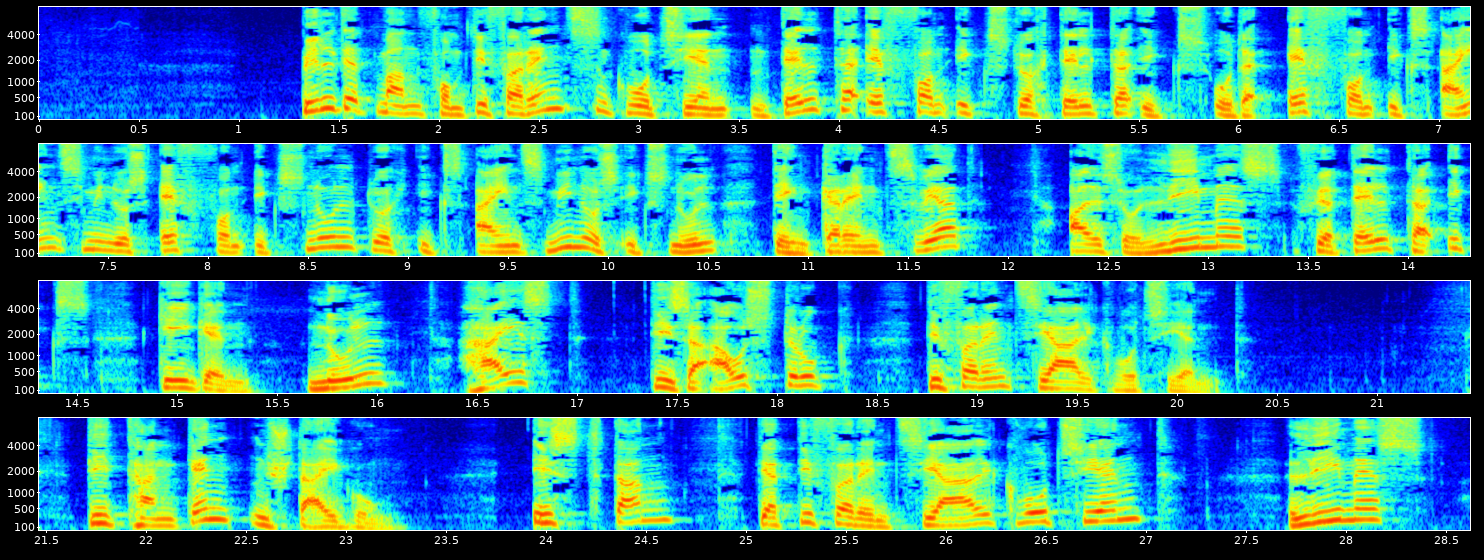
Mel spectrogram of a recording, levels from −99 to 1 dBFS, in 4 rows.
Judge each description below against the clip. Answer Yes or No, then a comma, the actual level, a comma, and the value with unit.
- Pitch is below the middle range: No, medium, 150 Hz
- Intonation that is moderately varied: No, wide, 7.0 semitones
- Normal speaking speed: No, slow, 90 wpm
